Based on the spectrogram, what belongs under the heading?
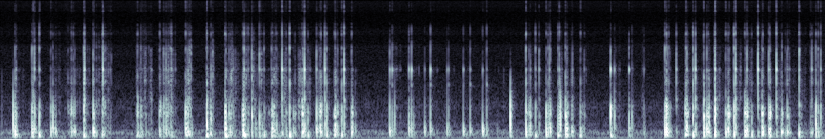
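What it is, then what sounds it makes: Small round wooden box. A palm-sized round wooden box with a pale wooden lid and a woven, ridged side is scratched and tapped around the lid edge with long nails, then tapped on top with fingers. The result is a dense run of short, dry clicks and scratchy taps with a low, woody body and brief bright edges, each dying away almost instantly.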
